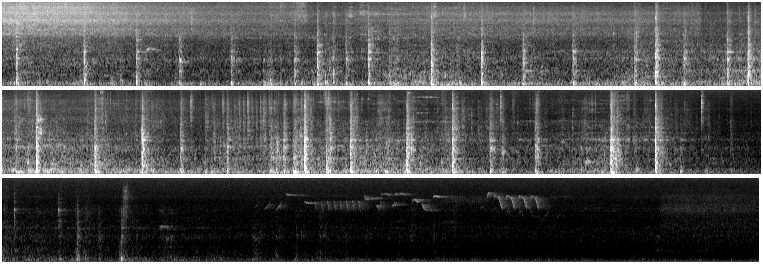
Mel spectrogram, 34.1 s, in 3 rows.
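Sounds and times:
train approaching and stopping: 0.0 - 26.5.

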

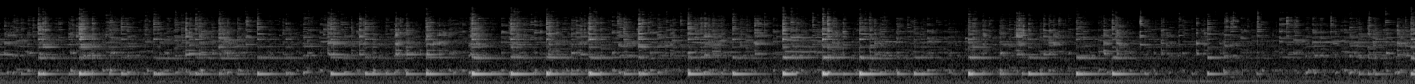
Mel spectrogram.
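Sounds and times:
large cowbells in Switzerland: 0.0 - 14.1.

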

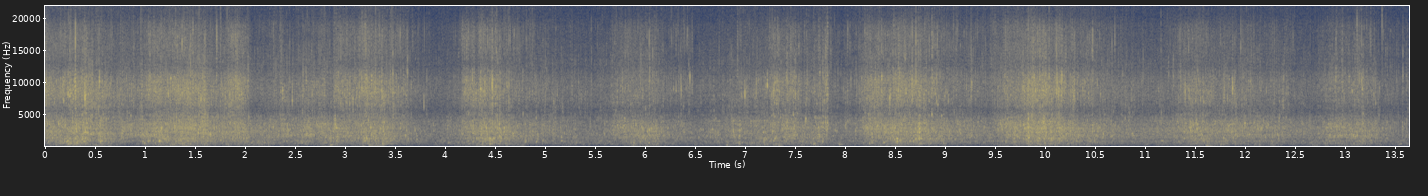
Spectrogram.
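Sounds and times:
water lapping at a boat ramp in Savannah: 0.0 - 13.5.

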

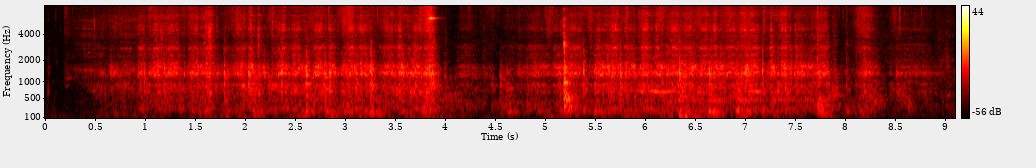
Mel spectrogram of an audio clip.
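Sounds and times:
boat pulley pulling and dropping 3 pound weight: 1.9 - 8.2.

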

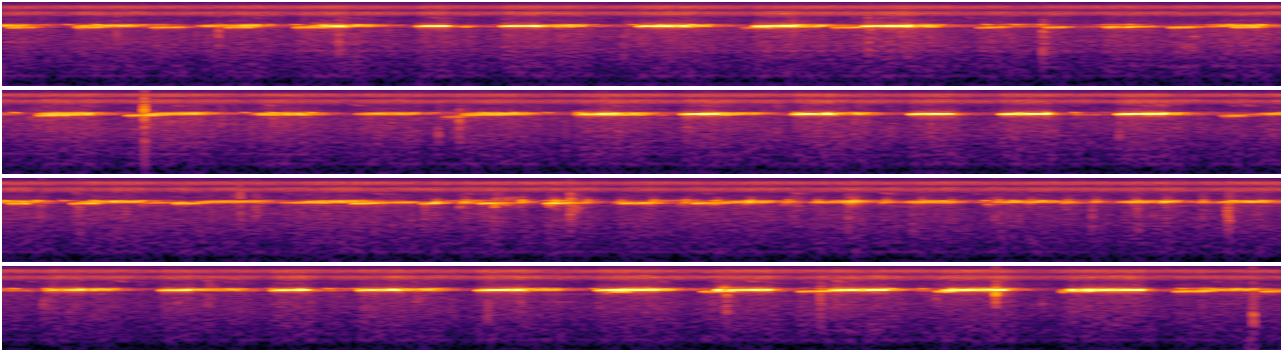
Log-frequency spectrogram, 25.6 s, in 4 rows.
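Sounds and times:
crickets chirping in Cameroon: 0.0 - 25.5.

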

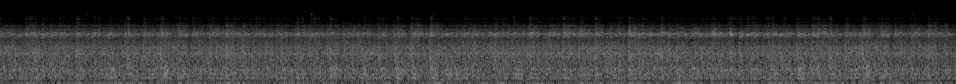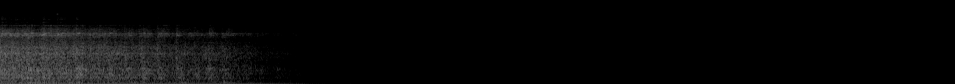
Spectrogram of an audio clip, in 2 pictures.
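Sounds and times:
funicular railway in Prague recorded outside: 0.0 - 12.4.

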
